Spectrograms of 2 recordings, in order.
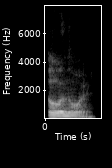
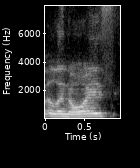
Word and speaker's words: Illinois: Did he say Illinois? – Yeah, in one of his videos, like his teaser videos for his concert, he was like, "What's up, Illinois?" And then I went up to him and I'm like, "Hey, dude, it's pronounced Illinois, by the way."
